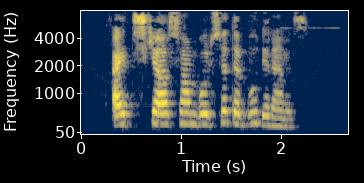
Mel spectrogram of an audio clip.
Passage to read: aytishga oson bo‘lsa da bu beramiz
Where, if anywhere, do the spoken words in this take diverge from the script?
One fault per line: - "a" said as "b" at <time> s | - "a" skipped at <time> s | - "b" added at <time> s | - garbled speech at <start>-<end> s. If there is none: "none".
none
